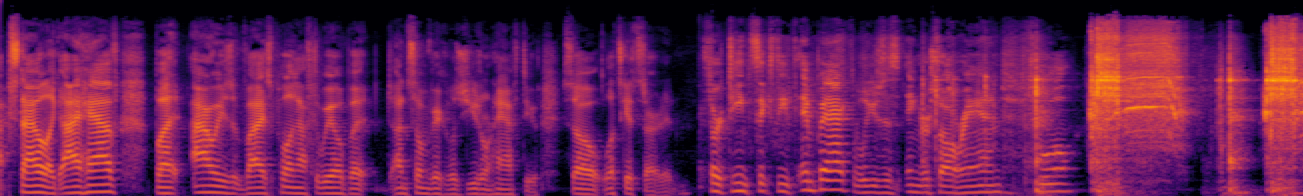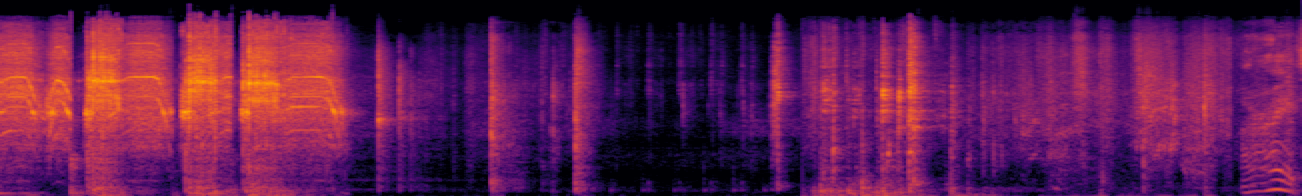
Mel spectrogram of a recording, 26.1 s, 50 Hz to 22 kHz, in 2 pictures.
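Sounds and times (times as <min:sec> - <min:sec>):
impact wrench bursts: 0:10.9 - 0:12.0, 0:12.6 - 0:16.6.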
